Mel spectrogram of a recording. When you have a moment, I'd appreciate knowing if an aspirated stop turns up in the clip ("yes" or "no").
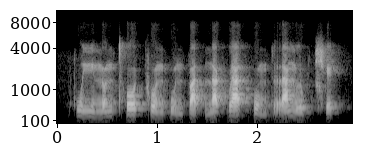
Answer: yes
